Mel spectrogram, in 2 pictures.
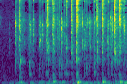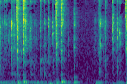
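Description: Fingertips type steadily on a full-size white and mint plastic computer keyboard with hollow key housings, resting on a wooden desk. Quick, irregular clacks pile up in a continuous stream, each a bright, short click over a low hollow thump. The typing eases briefly near the end before picking up again.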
